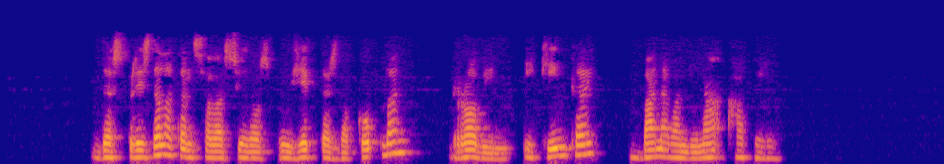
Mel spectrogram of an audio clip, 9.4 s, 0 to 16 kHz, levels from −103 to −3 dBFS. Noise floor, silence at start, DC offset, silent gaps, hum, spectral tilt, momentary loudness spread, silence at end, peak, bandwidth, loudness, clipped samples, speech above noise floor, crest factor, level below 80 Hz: under -90 dBFS; 0.9 s; under 0.1%; none; none; -7 dB/octave; 13 LU; 1.65 s; -12 dBFS; 7.4 kHz; -30 LUFS; under 0.1%; over 61 dB; 20 dB; -70 dBFS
